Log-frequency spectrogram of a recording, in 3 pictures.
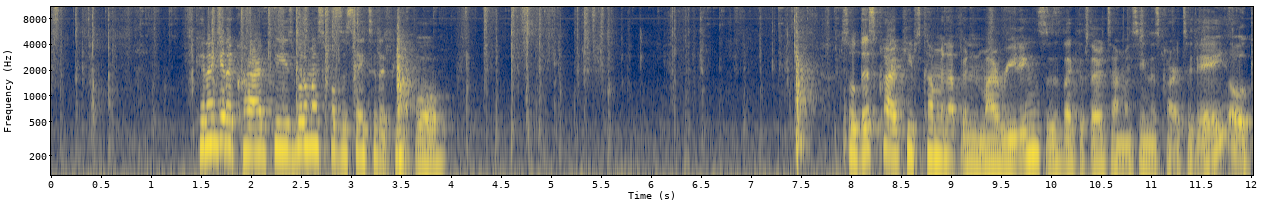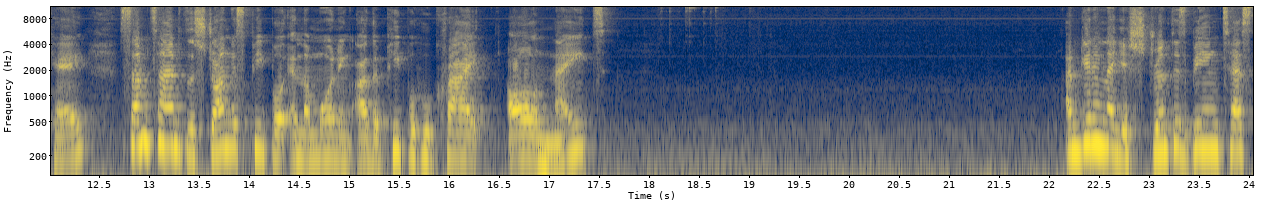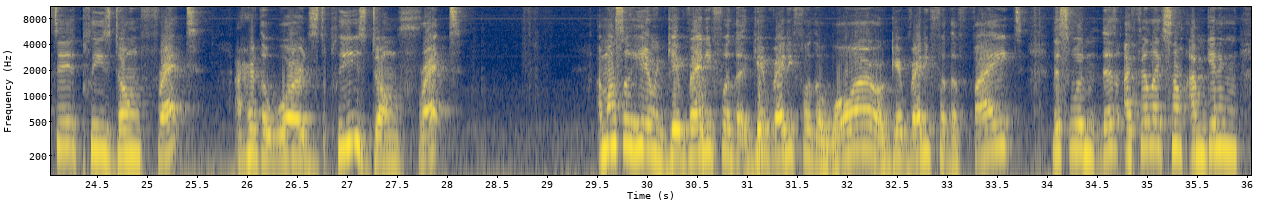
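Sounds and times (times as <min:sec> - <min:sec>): cards being shuffled: 0:00.0 - 0:07.9, 0:28.3 - 0:29.0
low room hum: 0:00.0 - 0:36.0.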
